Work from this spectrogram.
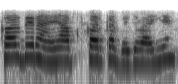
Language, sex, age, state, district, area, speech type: Hindi, female, 18-30, Uttar Pradesh, Mau, rural, conversation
